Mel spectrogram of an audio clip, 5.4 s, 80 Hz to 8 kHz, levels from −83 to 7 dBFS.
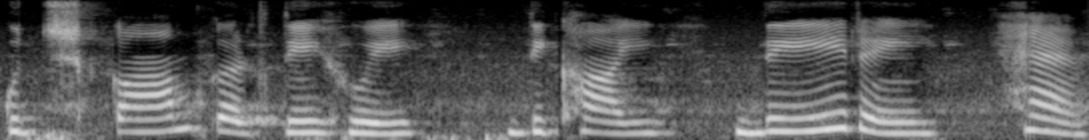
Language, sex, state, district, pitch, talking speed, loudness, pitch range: Hindi, female, Punjab, Fazilka, 250 Hz, 90 wpm, -12 LUFS, 230-270 Hz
